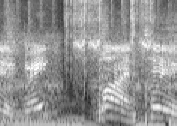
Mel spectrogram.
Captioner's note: camera clicking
